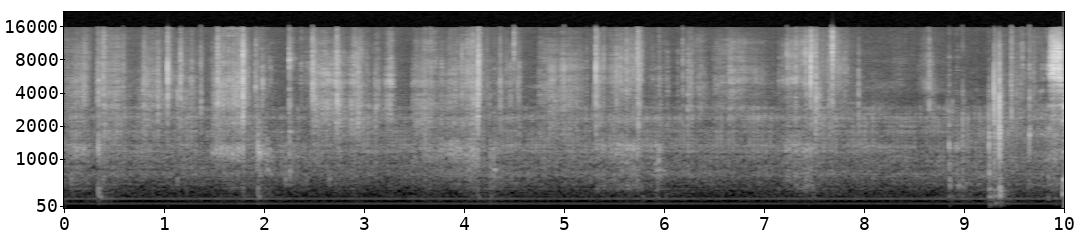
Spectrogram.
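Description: Scissors cutting through a sheet of metallic toner foil: a run of small, irregular snips and crinkles as the foil is cut and handled, with a slightly louder knock near the end.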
